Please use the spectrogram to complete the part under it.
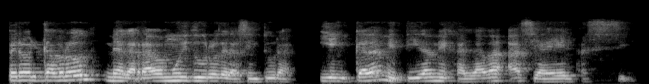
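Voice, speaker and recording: A podcast co-host with a Mexican accent, reading an erotic story aloud in a drawn-out casual way, laughing and hesitating. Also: mid-range voice, fairly even intonation, warm tone. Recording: dull, roomy lo-fi recording.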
